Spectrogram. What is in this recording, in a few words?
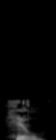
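"hill", British English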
